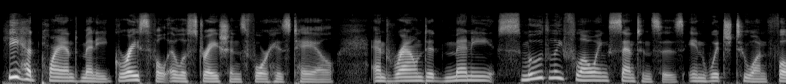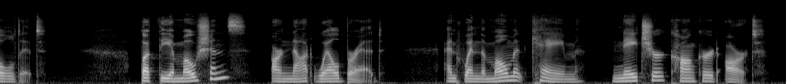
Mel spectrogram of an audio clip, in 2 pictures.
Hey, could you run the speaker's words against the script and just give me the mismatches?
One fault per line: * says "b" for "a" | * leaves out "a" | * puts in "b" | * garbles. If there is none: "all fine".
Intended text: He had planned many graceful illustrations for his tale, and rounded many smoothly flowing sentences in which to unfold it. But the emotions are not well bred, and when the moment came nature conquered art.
all fine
